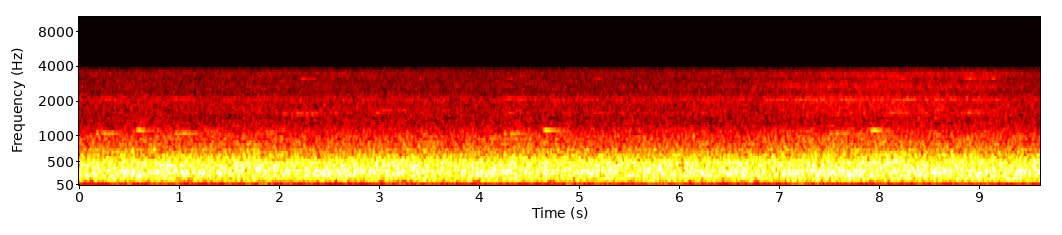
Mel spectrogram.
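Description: Steady rumble of a 25Z passenger coach running at speed on the rails, heard from inside the coach.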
